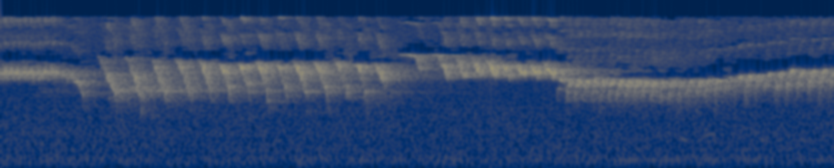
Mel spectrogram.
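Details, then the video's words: Canary in morning song, delivering continuous high rattling trills that change speed and pitch, then a smoother sustained warbling phrase, with faint low background hum. "Canary Morning Singing"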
